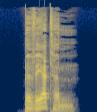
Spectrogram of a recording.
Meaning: strong dative masculine/neuter singular of bewährt
- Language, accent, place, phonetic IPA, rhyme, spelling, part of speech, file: German, Germany, Berlin, [bəˈvɛːɐ̯təm], -ɛːɐ̯təm, bewährtem, adjective, De-bewährtem.ogg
